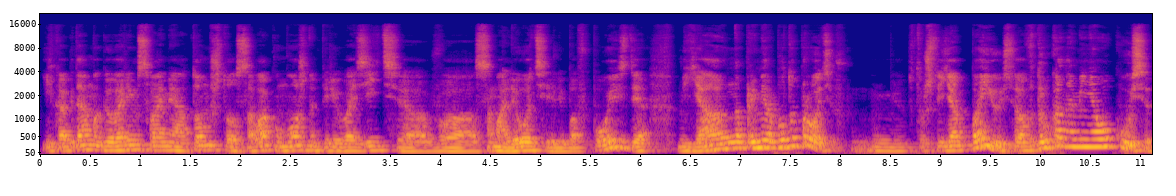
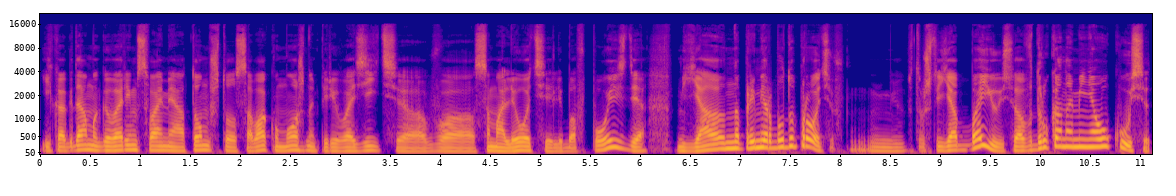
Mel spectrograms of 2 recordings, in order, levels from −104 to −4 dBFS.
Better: second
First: off-mic speech; far // room echo; very slight; dies away in 0.2 s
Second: none

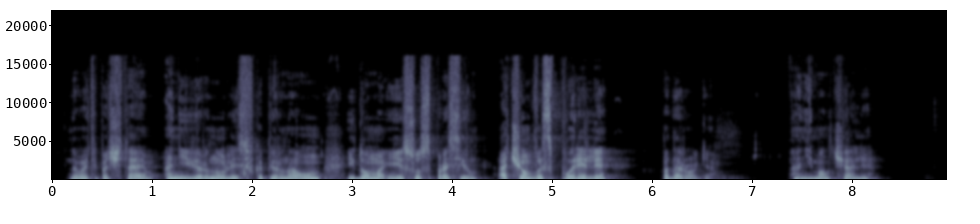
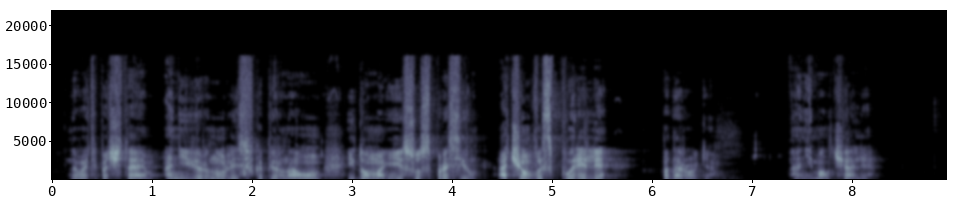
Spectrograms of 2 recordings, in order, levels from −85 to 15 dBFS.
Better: first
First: none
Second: thin; very; fading below 850 Hz

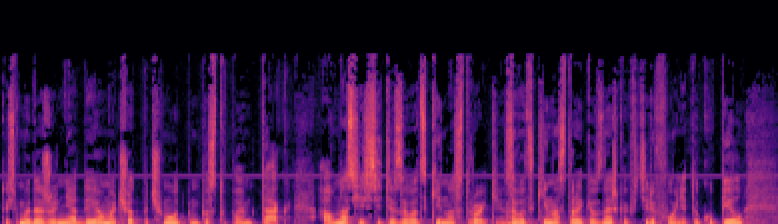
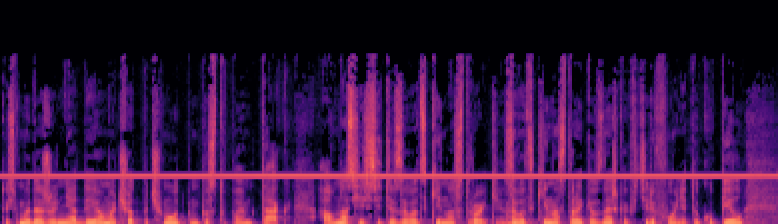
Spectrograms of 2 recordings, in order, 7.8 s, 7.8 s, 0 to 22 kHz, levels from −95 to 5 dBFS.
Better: first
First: high-pitched whine; faint; throughout; 5 kHz, 35 dB below the speech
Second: high-pitched whine; loud; throughout; 5 kHz, 5 dB below the speech

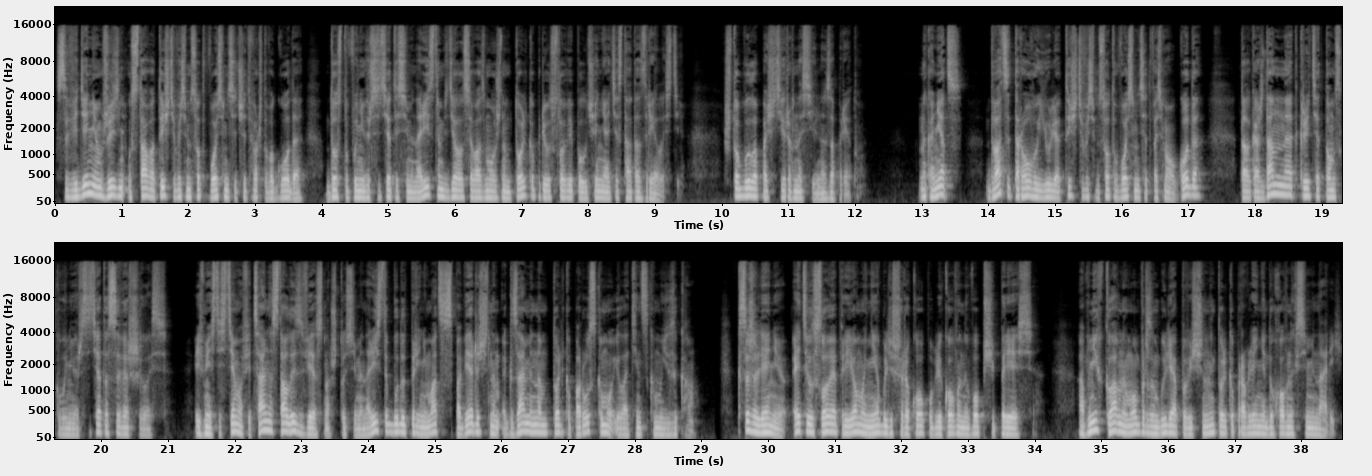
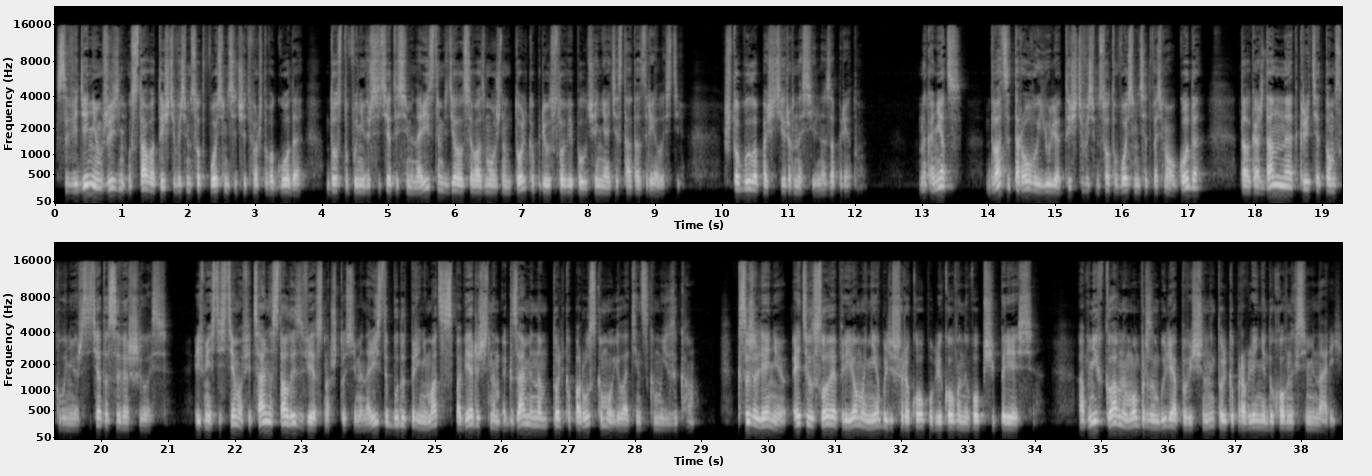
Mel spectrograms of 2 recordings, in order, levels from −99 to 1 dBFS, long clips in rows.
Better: first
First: none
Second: thin; somewhat; fading below 300 Hz

